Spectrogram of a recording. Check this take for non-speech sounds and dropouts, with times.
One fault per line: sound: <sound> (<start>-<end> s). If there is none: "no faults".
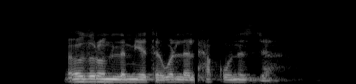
sound: dropout (1.9-2.0 s)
